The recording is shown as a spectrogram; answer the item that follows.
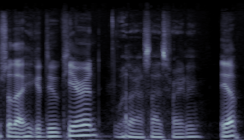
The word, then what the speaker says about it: Kirin: Yeah, it's Kirin. Okay. Yeah, you don't have to look that up. I'll put my life on it. Okay, it's Kirin. Yeah, cool.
